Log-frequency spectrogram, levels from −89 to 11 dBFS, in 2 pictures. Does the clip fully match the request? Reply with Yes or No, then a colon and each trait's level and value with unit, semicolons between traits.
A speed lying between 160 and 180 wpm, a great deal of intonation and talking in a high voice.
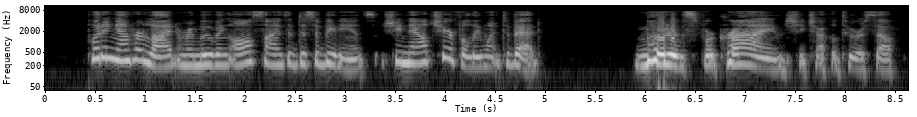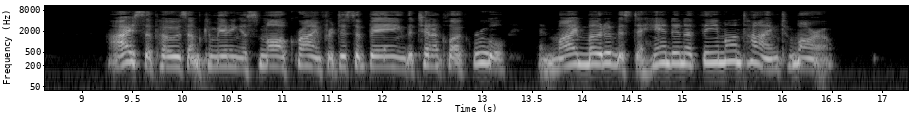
Yes: average, 170 wpm; wide, 7.3 semitones; high, 245 Hz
